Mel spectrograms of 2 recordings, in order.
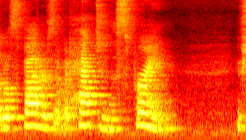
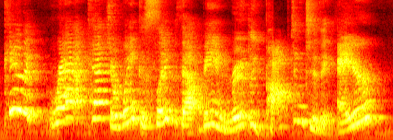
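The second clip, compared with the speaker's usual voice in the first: grumpy rat; 7 semitones higher than usual. A narrator's reading. Rat grumbles after rude awakening.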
